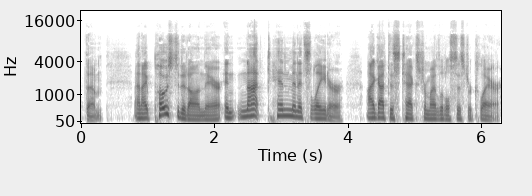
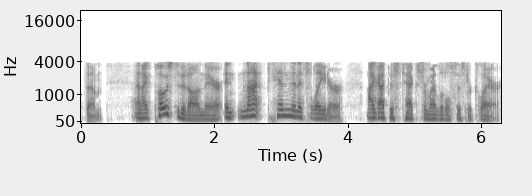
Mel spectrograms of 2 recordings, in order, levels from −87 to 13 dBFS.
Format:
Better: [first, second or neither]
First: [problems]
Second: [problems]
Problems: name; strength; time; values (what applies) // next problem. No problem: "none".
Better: first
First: none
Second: garbled, watery; badly; nothing above 4 kHz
